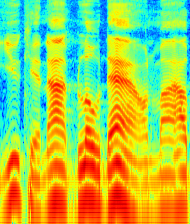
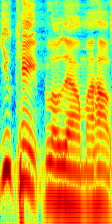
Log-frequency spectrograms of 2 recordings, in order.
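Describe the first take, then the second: First: The word 'cannot' is said in full. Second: The word 'cannot' is contracted to 'can't'.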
